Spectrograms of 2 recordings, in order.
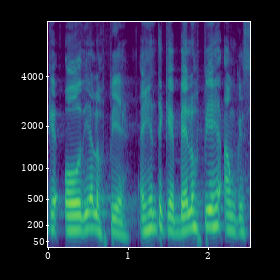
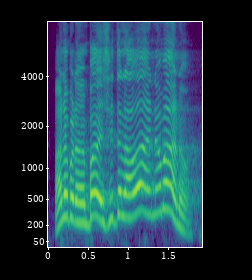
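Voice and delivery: louder, higher, fast call to come back; calling out to friend; 9 semitones higher, 6 dB louder than usual. Real, not acted. Calling his wandering friend back to sit, louder and higher. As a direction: call him back across the room, quickly.

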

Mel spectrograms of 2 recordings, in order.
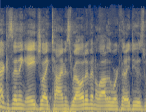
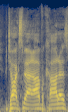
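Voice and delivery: ordinary talk, nothing marked

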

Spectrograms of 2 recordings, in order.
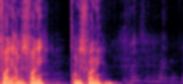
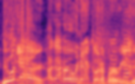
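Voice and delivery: high, giggling through the words; laughing hard; 11 semitones higher, 3 dB louder than usual. Real, not acted. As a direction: talk while cracking up. Cracking up at friend.

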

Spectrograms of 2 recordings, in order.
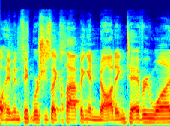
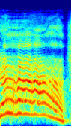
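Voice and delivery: crowd roar. Acted. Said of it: "And everyone's like".

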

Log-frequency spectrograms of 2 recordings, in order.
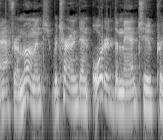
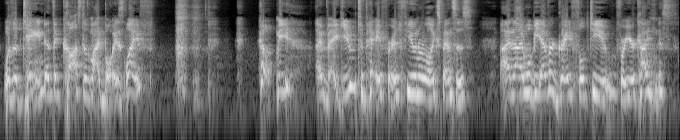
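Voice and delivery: high, tearful supplication; theatrical mournful plea; grief-stricken begging; 8 semitones higher than usual. A narrator's reading. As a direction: beg the gentlemen as a bereaved father, pitched up. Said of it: "he said, falling to his knees".

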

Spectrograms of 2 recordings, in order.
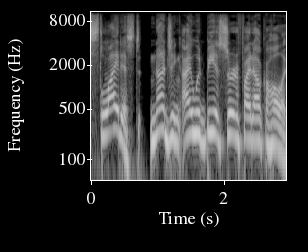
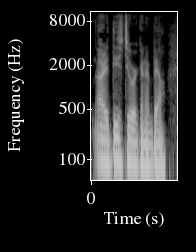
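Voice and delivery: maitre d' voice; 12 semitones lower than usual. Retold or imitated. Maitre d' guy gets the hint.

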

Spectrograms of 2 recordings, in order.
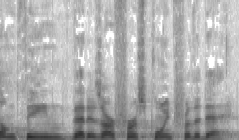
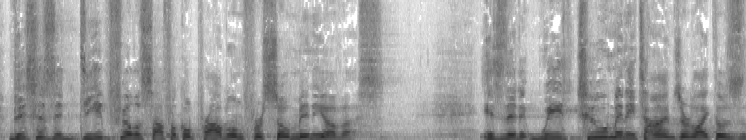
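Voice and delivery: ordinary delivery

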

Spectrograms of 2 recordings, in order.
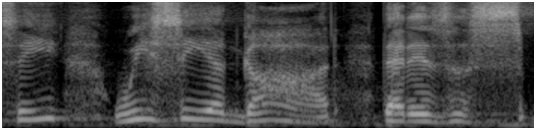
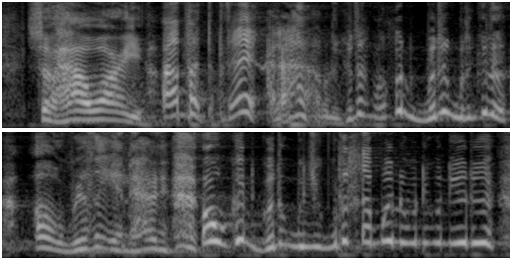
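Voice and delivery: quick mock small talk; lightly voiced chatty people; 6 semitones higher, faster than usual. Preacher mimicking people he got talking about themselves, chatty. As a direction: babble like an eager talker.

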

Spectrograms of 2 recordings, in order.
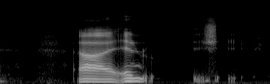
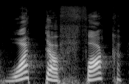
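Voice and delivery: stunned disbelief; 4 semitones higher, 6 dB louder, much slower than usual. Retold or imitated. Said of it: "I'm like".

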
